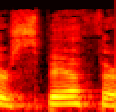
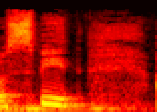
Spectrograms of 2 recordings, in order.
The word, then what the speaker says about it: Spieth: Is it Spieth or Spith? – I think it's Spieth. – Spieth, thank you. I meant to confirm that before I went on air, but I forgot. So Spieth, he won last year.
